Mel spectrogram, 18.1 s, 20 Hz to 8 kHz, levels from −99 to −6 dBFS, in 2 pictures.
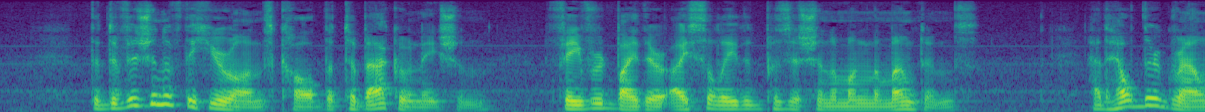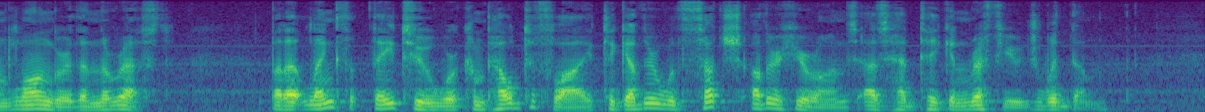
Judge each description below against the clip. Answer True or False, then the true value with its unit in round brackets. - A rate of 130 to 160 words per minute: True (145 wpm)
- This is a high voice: False (100 Hz)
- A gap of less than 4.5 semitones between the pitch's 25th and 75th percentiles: False (5.1 semitones)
